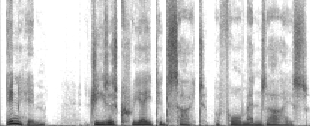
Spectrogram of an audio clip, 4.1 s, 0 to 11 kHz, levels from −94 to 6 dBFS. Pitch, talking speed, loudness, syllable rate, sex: 130 Hz, 115 wpm, -19 LUFS, 3.7 syllables/s, male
